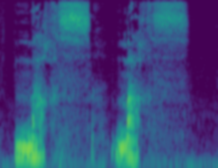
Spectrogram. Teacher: normally final S is not pronounced in French. Okay, we've got some exceptions and this one is one of them. So mars, pronounce the final S, mars, mars.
